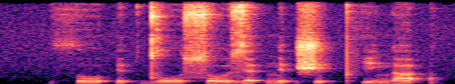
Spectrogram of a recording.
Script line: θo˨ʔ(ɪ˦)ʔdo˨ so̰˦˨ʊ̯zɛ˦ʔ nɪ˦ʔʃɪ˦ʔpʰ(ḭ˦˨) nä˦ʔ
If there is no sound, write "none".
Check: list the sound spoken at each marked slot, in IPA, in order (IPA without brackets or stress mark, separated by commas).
ɪ˦, ḭ˦˨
